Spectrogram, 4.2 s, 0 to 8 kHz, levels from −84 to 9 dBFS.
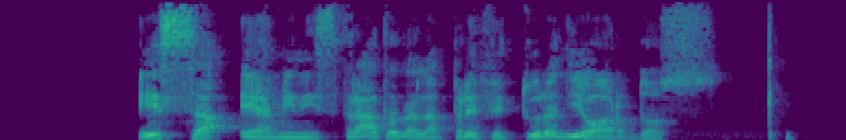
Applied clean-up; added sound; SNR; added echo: none; none; none; none.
